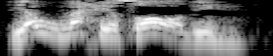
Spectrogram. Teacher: عندنا كمان: وآتوا حقه ليست كحفص يوم حصاده بفتح الحاء، إنما قرأها ورش بكسر الحاء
